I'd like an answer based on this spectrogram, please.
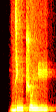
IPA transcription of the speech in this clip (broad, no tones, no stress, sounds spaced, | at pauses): d i ɲ t͡ʃ o ɲ i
